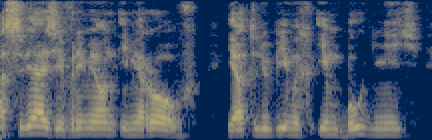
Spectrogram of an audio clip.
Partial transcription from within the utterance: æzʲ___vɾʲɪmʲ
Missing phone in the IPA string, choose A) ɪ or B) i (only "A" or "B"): A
